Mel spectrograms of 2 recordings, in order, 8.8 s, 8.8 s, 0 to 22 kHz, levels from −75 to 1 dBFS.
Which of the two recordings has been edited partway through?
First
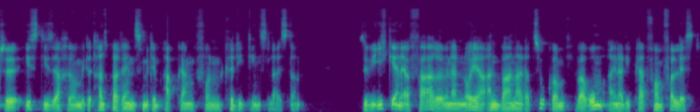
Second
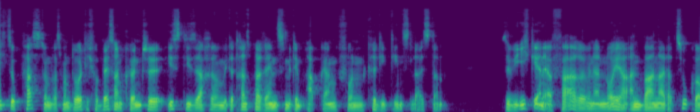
first; 1 cut; at 7.2 s

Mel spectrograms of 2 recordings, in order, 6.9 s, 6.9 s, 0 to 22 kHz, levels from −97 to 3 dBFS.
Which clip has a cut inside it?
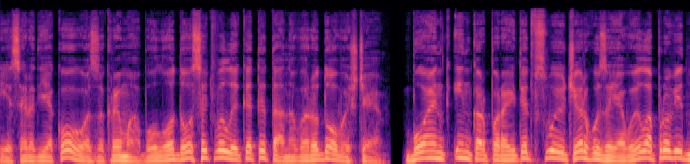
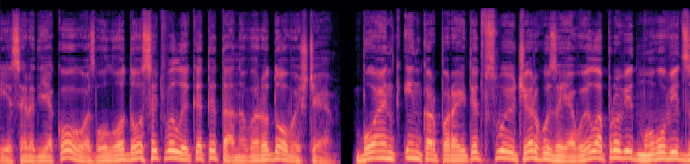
second; 1 cut; at 0.9 s

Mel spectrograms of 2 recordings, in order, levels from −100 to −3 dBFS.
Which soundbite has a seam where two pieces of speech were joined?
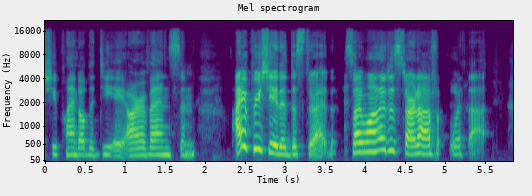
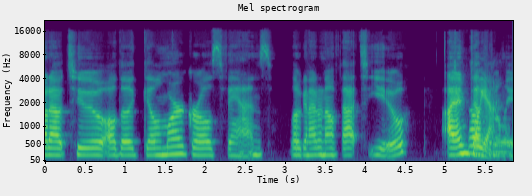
second; 1 cut; at 4.9 s

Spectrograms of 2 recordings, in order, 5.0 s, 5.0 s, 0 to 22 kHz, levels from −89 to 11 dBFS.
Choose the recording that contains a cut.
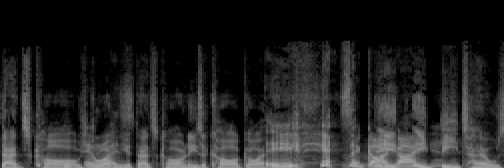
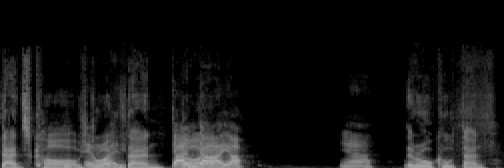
second; 1 cut; at 1.2 s

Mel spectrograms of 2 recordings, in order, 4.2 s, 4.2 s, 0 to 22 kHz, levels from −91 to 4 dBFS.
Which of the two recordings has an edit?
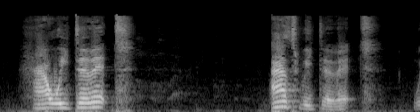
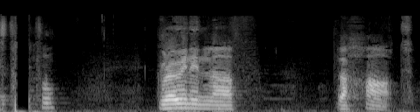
first; 1 cut; at 2.7 s

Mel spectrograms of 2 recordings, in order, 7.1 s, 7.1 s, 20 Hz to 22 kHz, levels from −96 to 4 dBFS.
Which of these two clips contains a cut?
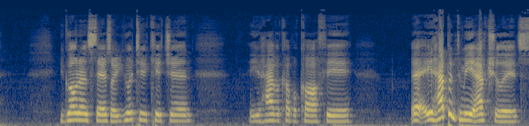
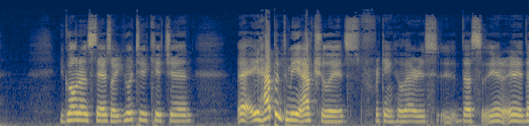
second; 1 cut; at 3.1 s

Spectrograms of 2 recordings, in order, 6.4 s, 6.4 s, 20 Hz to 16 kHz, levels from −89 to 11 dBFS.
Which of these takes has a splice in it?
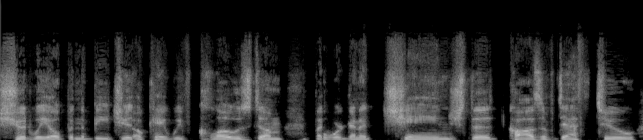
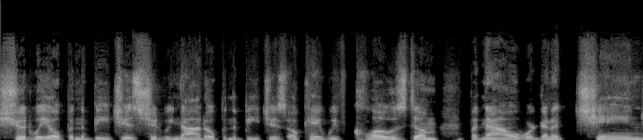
first; 2 cuts; at 1.3 s, 3.2 s

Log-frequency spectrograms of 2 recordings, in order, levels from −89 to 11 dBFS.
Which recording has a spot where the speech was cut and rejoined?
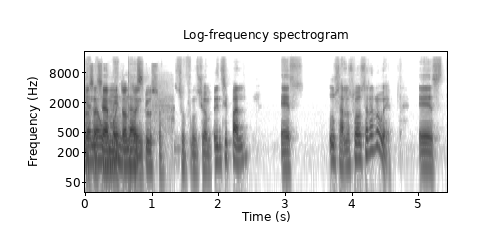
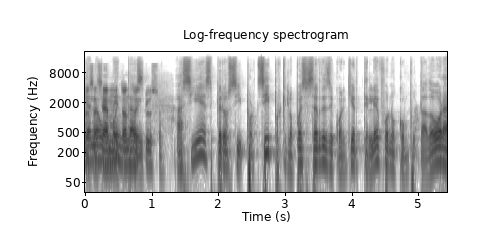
first; 1 cut; at 1.3 s

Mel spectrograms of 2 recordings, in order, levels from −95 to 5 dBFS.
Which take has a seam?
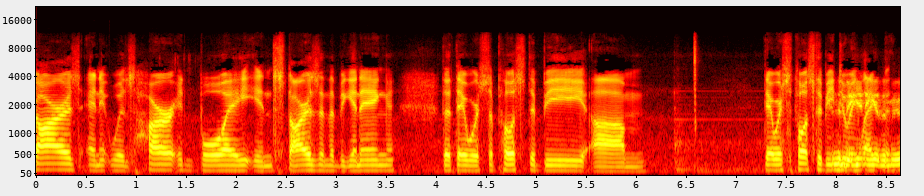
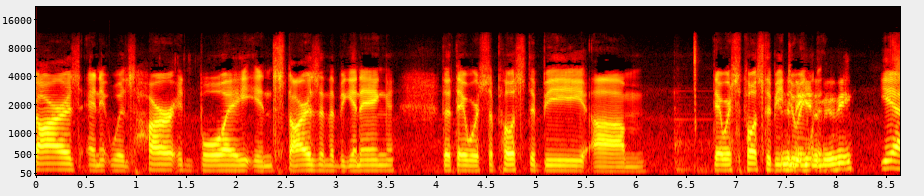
second; 2 cuts; at 6.7 s, 7.8 s

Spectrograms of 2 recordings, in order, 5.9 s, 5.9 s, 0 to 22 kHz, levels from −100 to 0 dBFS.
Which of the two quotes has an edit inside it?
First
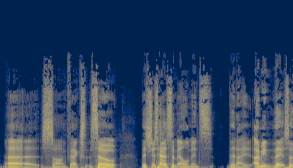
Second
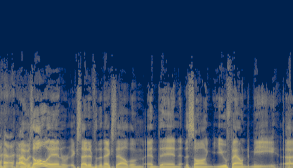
second; 1 cut; at 3.7 s

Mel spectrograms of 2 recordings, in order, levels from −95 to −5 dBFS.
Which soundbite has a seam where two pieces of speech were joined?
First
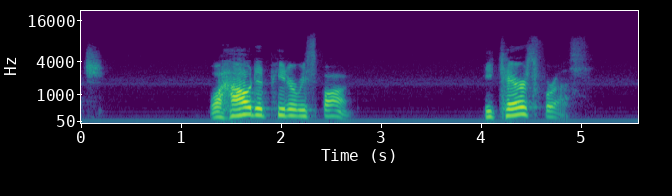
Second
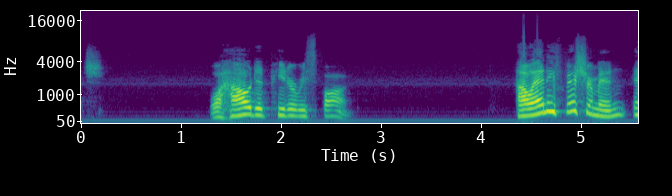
first; 1 cut; at 3.8 s

